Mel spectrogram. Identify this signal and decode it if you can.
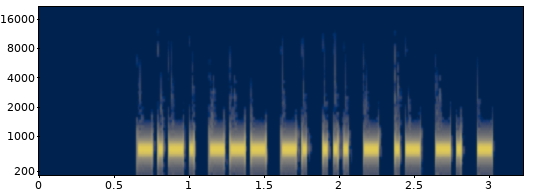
Morse code, heard as a keyed tone, about 36 wpm, 700 Hz. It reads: CONSTANT
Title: Sentences from Top 1500 Words - New Word Drill - 35wpm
